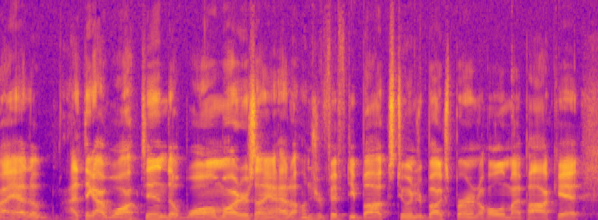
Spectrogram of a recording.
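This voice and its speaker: This man has a fairly high pitch and a bright, sharp tone. He speaks with a slight Southern US accent. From Virginia, US. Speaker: duck hunter and YouTuber. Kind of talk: casual interview.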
